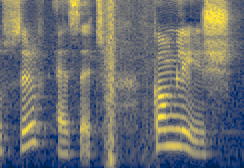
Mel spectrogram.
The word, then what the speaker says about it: कमलेश: अब यहाँ पर कमलेश, हम इस नाम को ऐसे नहीं बोल रहे हैं कमलेश, हम बोल रहे हैं कमलेश।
